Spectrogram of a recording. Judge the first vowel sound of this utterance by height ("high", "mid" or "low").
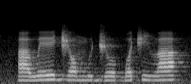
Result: low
